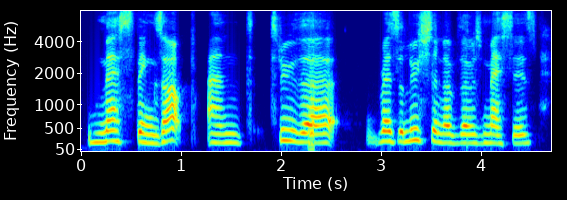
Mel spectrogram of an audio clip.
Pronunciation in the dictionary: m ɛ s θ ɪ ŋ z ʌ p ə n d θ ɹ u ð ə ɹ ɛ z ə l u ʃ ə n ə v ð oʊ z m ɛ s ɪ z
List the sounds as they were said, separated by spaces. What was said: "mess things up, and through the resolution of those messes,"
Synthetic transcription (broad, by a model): m ɛ s θ ɪ ŋ z ʌ p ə n θ ɹ u ð ə ɹ ɛ z ə l u ʃ ə n ə v ð oʊ z m ɛ s ɪ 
